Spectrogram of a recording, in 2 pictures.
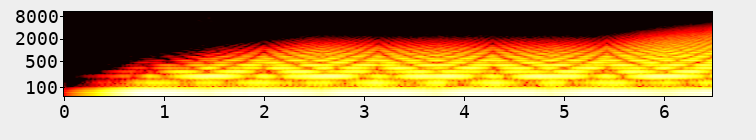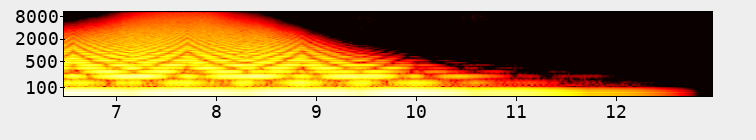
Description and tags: Pulse made on Roland Juno 60 Synthesizer
80s, effect, Juno-60, pulse, sci-fi, synth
